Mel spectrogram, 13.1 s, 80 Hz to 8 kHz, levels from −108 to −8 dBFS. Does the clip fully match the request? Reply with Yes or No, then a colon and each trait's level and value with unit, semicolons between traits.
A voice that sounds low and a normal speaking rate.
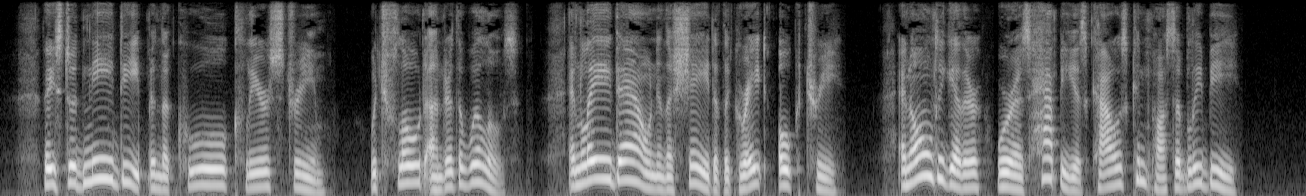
No: medium, 180 Hz; average, 160 wpm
